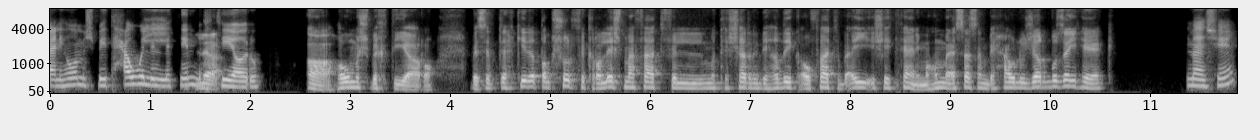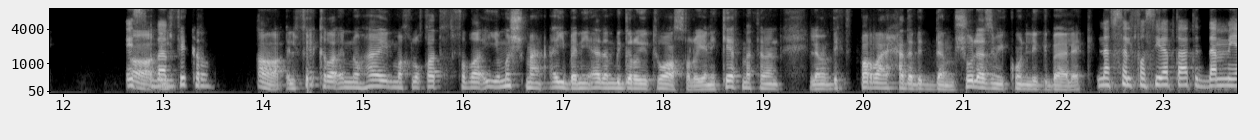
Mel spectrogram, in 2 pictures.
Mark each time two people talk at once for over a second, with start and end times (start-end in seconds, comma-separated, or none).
none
